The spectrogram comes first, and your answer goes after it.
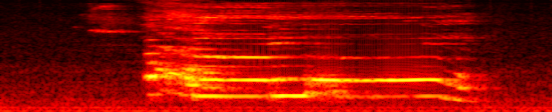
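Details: Basset Hound, a male house dog left home alone, gives a single drawn-out howl that opens with a sharp higher yelp, then holds a steady mournful tone for over a second before dropping away; faint constant hum behind.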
